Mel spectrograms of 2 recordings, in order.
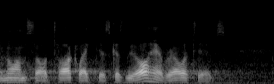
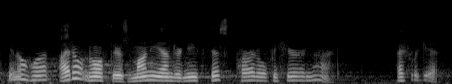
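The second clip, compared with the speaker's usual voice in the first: higher-pitched retold old man; lightly acted, higher quoted voice; 8 semitones higher than usual. Preacher retells the old man showing him hidden jars, higher voice.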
